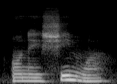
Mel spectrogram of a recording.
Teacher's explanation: We can pronounce the N on because it's followed by a vowel, but we don't pronounce the T or the S on est, and we don't pronounce the S on chinois.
